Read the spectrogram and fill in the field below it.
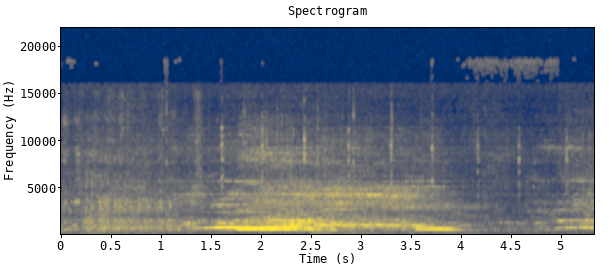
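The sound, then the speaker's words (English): An audience boos, a dense wash of crowd voices with drawn-out, wavering mid-pitched 'boo' calls that swell, fade and rise again over about five seconds. “Who the hell's booing?”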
